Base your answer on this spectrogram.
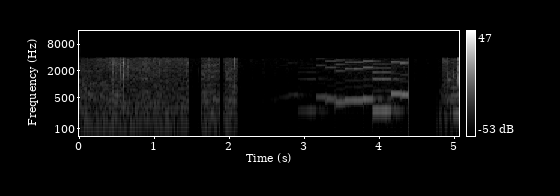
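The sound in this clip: Electronic phone-line tones play while a call is transferred to another cafe location: a stepped melodic sequence that grows steadily louder and climbs in pitch, with voices briefly before and after.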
